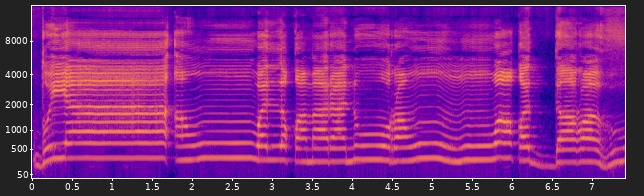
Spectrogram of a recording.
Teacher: तो दोनों पर हमने करना है इदगाम। इदगाम करते हुए नून की आवाज़ मर्ज हो जाएगी मुशद्दद हरफ के अंदर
